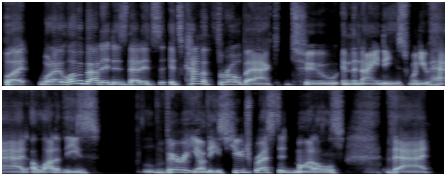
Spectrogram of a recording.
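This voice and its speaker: A man's voice: mid-range voice, moderate pace, no echo, studio quality. A man hosting a podcast interview, rambling with many stammered restarts and laughs. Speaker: podcast host. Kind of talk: casual interview chat.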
